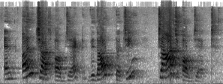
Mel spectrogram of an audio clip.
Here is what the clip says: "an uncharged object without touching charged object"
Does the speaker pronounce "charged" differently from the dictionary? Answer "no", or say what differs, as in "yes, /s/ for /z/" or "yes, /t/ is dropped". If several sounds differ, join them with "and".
yes, /d/ is dropped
